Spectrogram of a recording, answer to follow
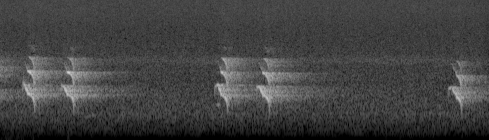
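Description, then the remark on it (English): Northern saw-whet owl, one of North America's smallest owls, giving its fall skew call: harsh, raspy calls that slur downward, two quick pairs followed by a single call, clear against a quiet background. “In the fall, the birds make a skew call.”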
